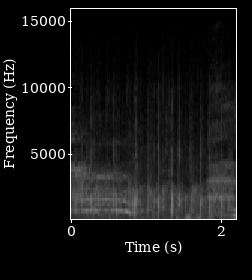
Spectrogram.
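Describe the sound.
An audience breaks into steady, dense applause, many hands clapping at once in a continuous rattle, with a few cheering voices mixed in throughout the couple of seconds, welcoming a special guest on stage.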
